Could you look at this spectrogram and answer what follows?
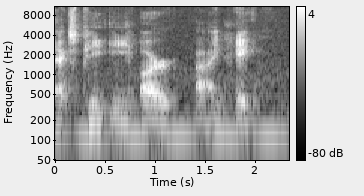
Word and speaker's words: Xperia: But it's spelled X-P-E-R-I-A.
